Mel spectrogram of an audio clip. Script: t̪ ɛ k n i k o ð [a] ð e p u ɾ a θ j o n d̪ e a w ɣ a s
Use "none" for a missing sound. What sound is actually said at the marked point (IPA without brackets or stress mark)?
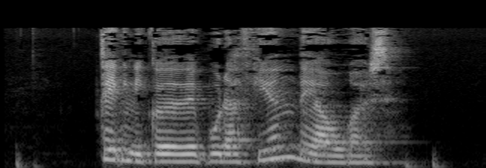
e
